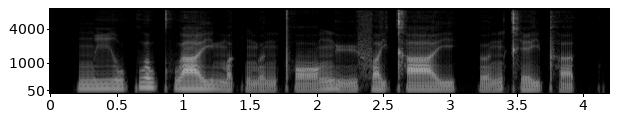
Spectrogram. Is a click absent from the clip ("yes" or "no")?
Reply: yes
